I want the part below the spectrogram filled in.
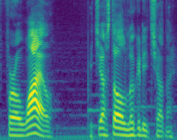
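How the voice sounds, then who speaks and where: A man streaming a visual novel, reading it aloud and reacting with animated, laughing, swearing commentary. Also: medium pitch, fast, soft background music. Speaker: game streamer.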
